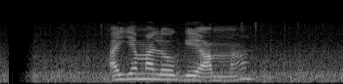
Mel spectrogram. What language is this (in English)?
Sinhala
